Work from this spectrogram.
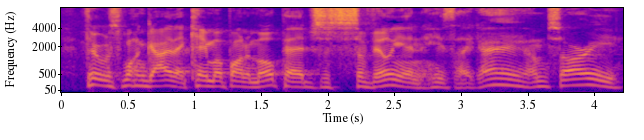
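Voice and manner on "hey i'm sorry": put-on broken English, higher. Retelling what a civilian on a moped said: imitating broken english. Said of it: "kind of broken English".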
